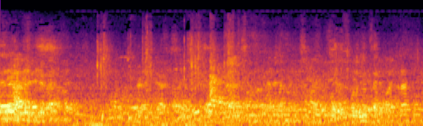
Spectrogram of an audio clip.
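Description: A crowd of men and women chatters nearby in a room.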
